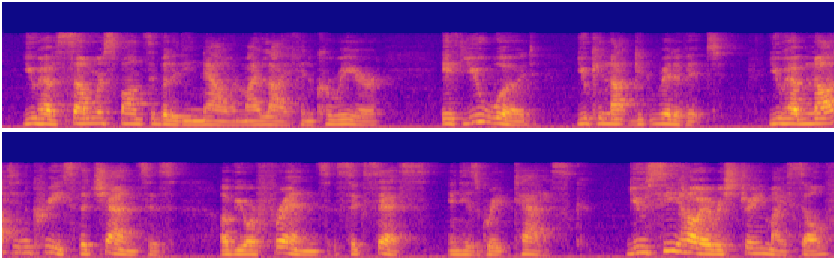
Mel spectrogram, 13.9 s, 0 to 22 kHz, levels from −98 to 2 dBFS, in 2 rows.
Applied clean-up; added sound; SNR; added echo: none; none; none; none.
